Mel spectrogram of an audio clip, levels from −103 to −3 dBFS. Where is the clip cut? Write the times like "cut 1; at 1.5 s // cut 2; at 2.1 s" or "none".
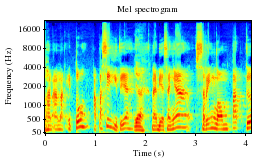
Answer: none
